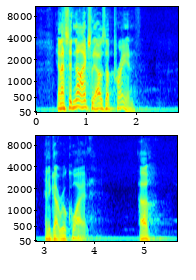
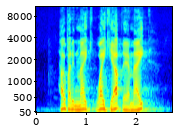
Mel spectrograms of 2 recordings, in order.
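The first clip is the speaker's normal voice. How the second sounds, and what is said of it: Bad put-on Australian accent. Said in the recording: “That's my bad Australian accent.”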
